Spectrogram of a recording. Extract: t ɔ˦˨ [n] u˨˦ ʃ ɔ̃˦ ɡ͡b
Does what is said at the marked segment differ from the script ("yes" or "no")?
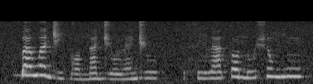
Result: no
